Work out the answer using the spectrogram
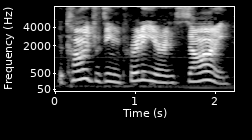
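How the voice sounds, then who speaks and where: A woman narrating a children's book aloud, reading haltingly with stumbles and repeated words. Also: a little high, a bit bright, low-quality recording.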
